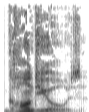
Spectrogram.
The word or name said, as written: grandiose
